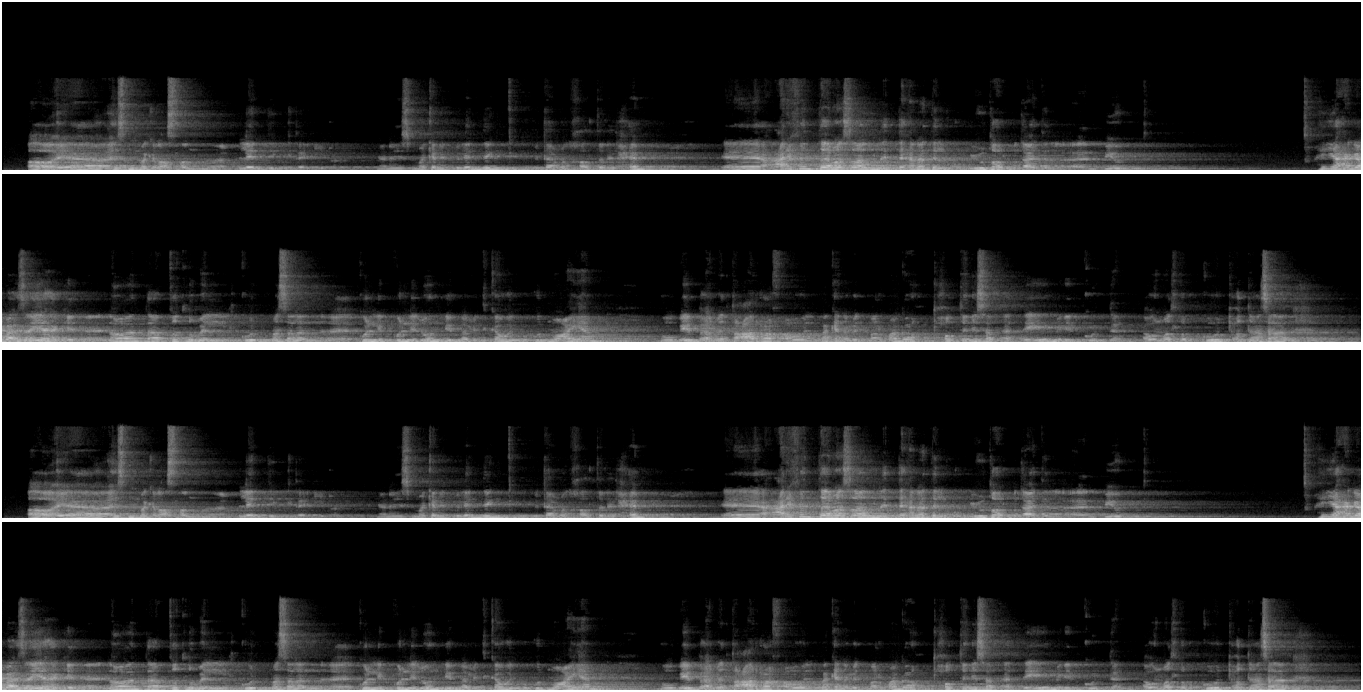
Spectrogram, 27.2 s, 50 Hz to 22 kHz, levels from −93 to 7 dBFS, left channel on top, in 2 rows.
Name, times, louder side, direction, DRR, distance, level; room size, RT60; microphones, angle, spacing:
voice 1, 0.3-3.1 3.7-6.5 7.2-11.2 13.1-19.6 20.2-26.7, equal, 5° right, 4 dB, 0.7 m, -28 dB
24.0 x 9.3 x 4.0 m, 2.8 s
head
